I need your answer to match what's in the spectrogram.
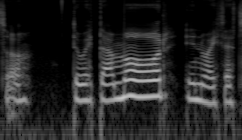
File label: "moor", Welsh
